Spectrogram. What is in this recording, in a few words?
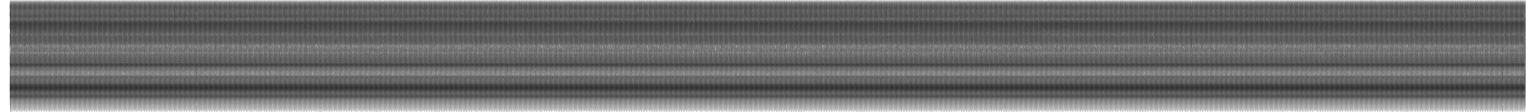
Horn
